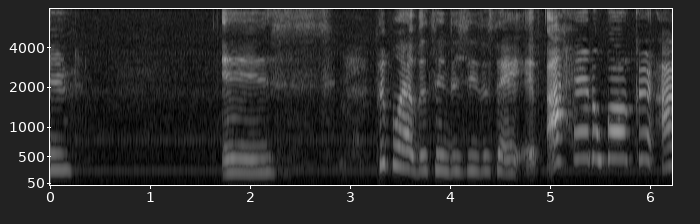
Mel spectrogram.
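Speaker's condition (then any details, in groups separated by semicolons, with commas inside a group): Cerebral palsy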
